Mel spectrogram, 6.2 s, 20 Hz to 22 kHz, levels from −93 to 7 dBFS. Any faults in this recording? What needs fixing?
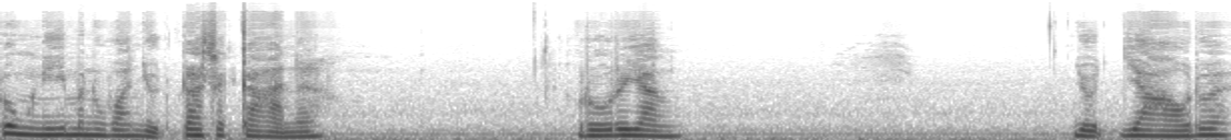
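Throughout the speech there is a plainly audible grainy, rough texture, likely from Opus compression in its CELT mode. Starved bands get filled with folded or noise-like content instead of being left empty. That separates it from MP3's swirling spectral holes. Content still reaches about 20.2 kHz, so this is not bandwidth narrowing. The damage fits a bitrate near 24 kbps. To prevent it, encode at a higher bitrate or keep a lossless master.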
